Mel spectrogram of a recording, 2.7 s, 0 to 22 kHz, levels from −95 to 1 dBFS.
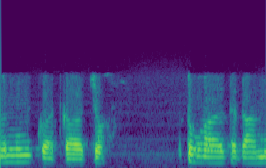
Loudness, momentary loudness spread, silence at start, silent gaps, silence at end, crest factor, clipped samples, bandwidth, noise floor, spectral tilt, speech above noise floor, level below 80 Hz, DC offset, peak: -22 LUFS; 5 LU; 0 s; none; 0 s; 20 dB; under 0.1%; 3.8 kHz; -60 dBFS; -10 dB/octave; 39 dB; -74 dBFS; under 0.1%; -4 dBFS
